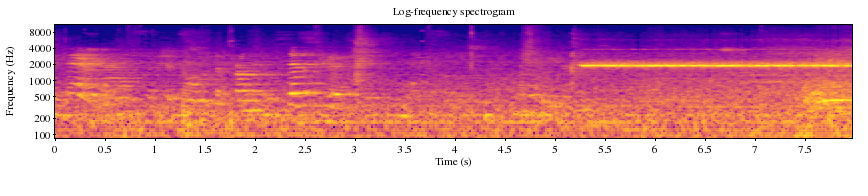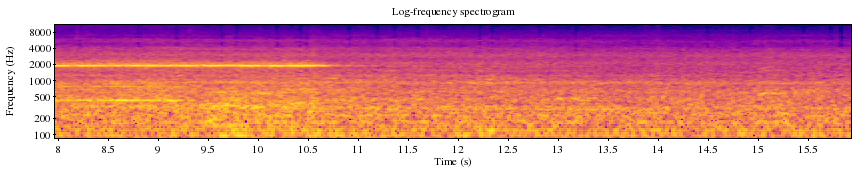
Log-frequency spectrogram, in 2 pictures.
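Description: An electric train hums and whines as it pulls away along the platform.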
